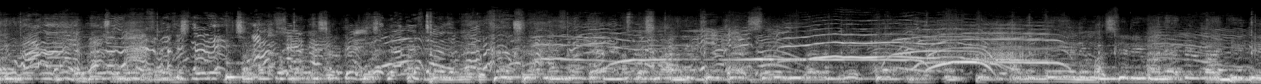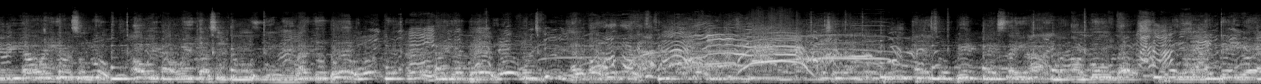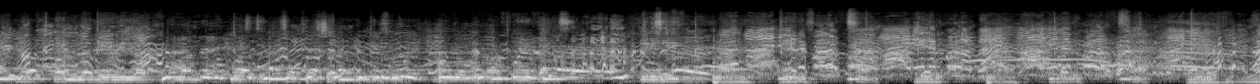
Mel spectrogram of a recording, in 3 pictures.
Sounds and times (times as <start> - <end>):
Music: 0.0 - 37.8
Whoop: 5.4 - 6.7, 7.3 - 10.7, 19.4 - 21.6.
